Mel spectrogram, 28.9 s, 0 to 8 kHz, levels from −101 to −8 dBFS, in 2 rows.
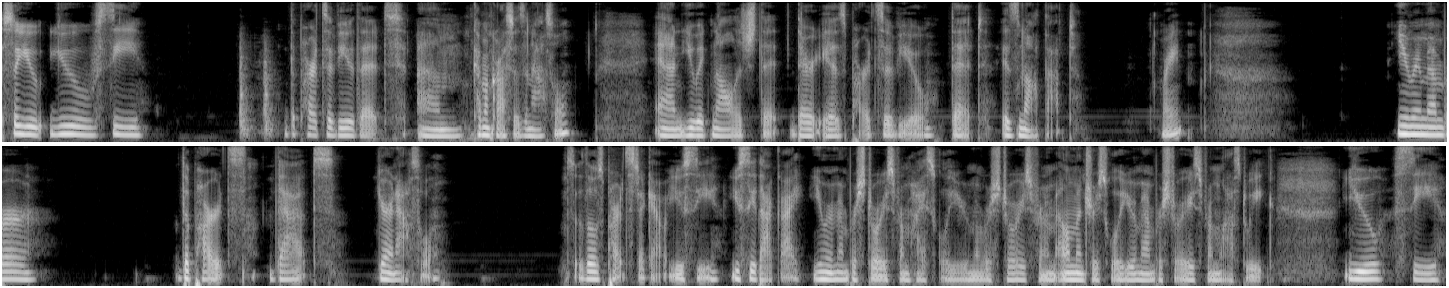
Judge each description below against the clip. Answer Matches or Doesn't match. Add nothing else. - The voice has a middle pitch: Matches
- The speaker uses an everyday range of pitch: Doesn't match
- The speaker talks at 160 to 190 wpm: Doesn't match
